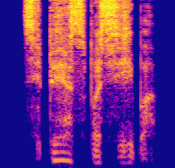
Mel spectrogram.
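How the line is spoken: Whisper. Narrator (Russian): прошептала она

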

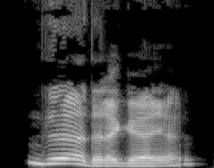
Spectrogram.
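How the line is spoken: Six voices, laughing together. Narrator (Russian): отозвались сразу 6 и дружно рассмеялись

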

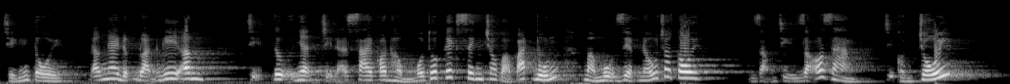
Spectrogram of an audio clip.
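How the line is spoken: Hissing through gritted teeth. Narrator (Vietnamese): cô Bích đã nghiến răng rít lên

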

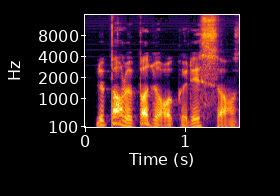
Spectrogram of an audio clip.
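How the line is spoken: Simple, charming tone. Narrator (French): dit l'Indienne d'un ton simple, charmant

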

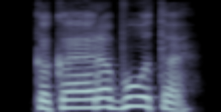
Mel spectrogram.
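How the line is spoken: Sudden admiring exhale. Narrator (Russian): Неожиданно восхищенно выдохнул Масса

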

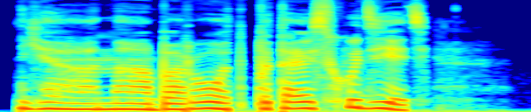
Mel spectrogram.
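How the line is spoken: Sighing. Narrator (Russian): вздохнула Юна

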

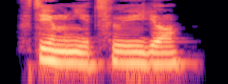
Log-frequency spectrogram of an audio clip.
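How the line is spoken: Furious growl. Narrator (Russian): яростно рычала

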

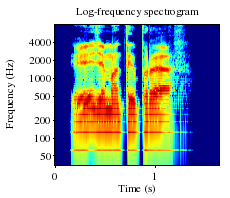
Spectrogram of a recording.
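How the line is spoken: Heavy sigh. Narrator (Russian): тяжело вздохнул дядя Коля

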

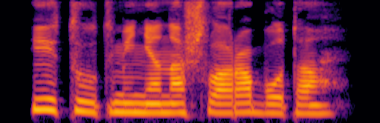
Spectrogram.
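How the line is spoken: Male grumble from behind. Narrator (Russian): пробурчал мужской голос за Кириной спиной

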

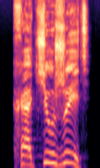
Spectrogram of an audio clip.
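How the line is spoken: Nearly howling. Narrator (Russian): едва не взвыла она

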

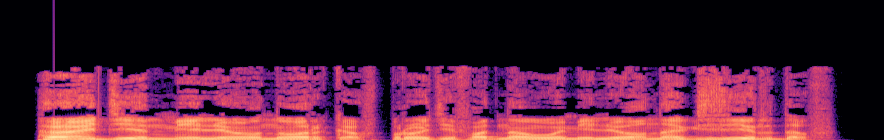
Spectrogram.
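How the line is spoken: Booming magically amplified laughter. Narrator (Russian): расхохотался Гронк, его усиленные магией шаманов голос гулко раскатился над фронтом

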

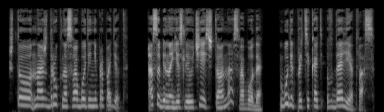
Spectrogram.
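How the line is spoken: Snide, smirking. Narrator (Russian): она ехидно ухмыльнулась Айвору

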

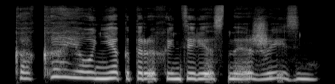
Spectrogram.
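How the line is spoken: Dreamy sigh. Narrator (Russian): мечтательно вздохнула гадалка

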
